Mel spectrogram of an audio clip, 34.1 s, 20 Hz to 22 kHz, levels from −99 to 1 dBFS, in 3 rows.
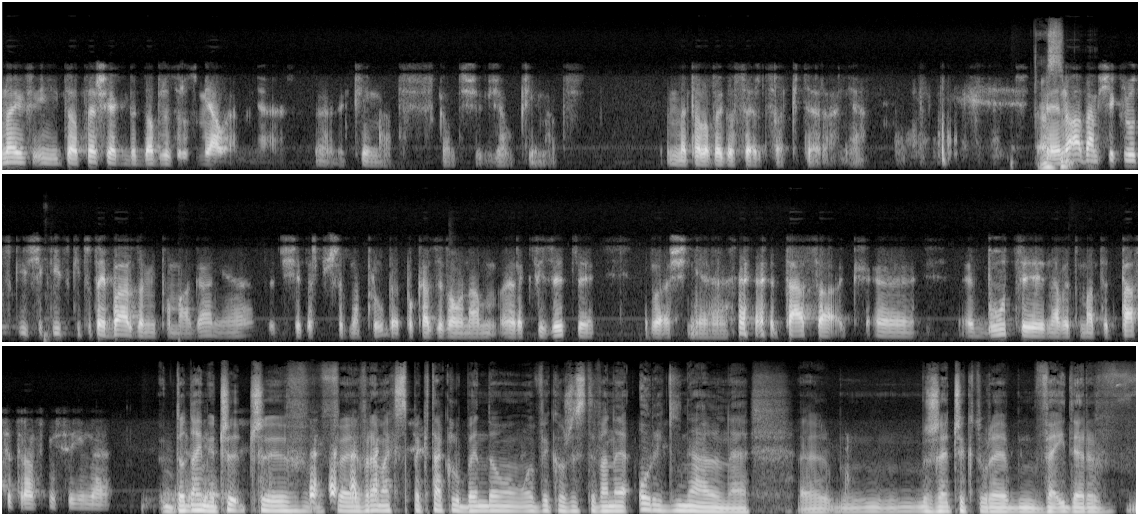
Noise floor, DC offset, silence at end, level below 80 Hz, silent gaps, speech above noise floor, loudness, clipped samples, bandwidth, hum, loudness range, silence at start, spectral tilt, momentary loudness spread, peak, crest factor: -63 dBFS; under 0.1%; 0 s; -44 dBFS; none; 44 dB; -20 LUFS; under 0.1%; 14 kHz; none; 10 LU; 0 s; -5.5 dB/octave; 19 LU; -2 dBFS; 20 dB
